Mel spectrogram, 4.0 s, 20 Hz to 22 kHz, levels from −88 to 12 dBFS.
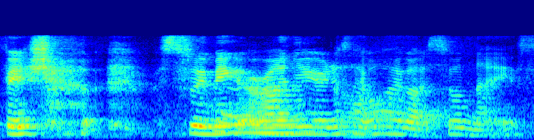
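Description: No technical faults are audible anywhere in the recording.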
